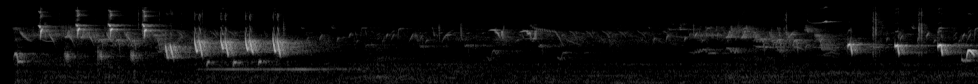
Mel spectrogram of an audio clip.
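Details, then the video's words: A thrush nightingale sings toward the rising sun: loud, varied phrases of rapid chattering notes, a low drawn-out whistle, then a run of ringing repeated notes after a short pause. "Serenaad tõusvale päikesele.Ööbik. Serenade to the rising sun.Nightingale."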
